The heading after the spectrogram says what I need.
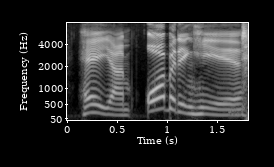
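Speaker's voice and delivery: wise-talking, tough New York street accent. Host voicing what the Earth would sound like, My Cousin Vinny-style voice. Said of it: "Here comes my cousin Vinny".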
